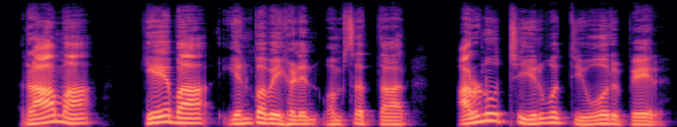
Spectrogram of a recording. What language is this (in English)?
Tamil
